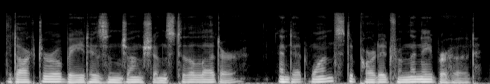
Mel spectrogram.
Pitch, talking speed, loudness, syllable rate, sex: 110 Hz, 185 wpm, -15 LUFS, 5.4 syllables/s, male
